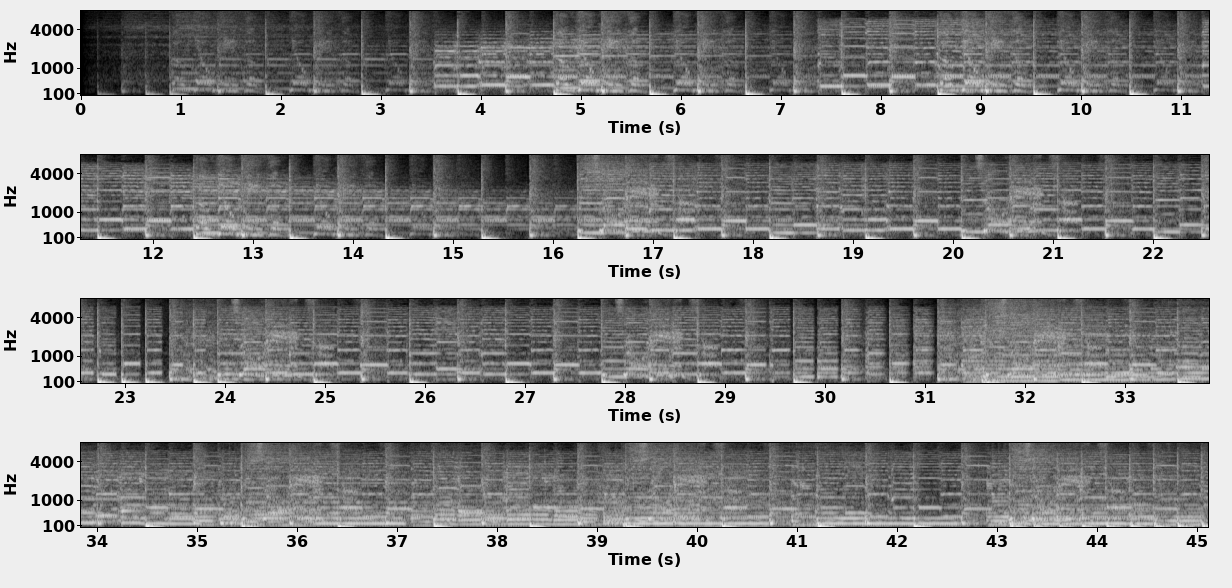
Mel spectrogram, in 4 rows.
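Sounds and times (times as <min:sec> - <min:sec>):
epic mixshow party dance music at 125 BPM: 0:00.9 - 0:45.0.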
